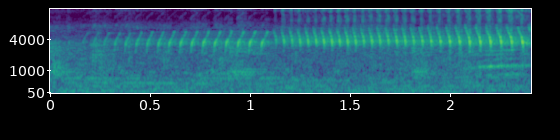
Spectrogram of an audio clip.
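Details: Canary in full song, used as a master recording for training young canaries, with melodious phrasing: a fast pulsed trill at one high pitch that grows louder and quicker, breaking into sweeping notes at the end.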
